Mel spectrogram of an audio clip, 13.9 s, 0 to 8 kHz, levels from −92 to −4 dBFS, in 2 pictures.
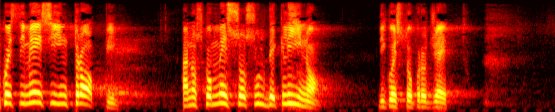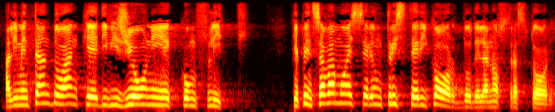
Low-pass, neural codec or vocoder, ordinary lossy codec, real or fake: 7.2 kHz; none; none; real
